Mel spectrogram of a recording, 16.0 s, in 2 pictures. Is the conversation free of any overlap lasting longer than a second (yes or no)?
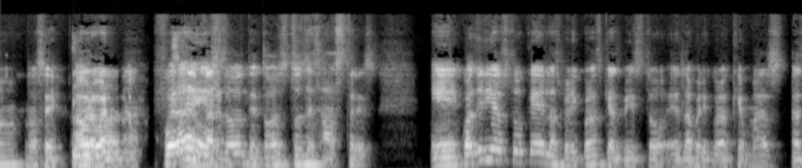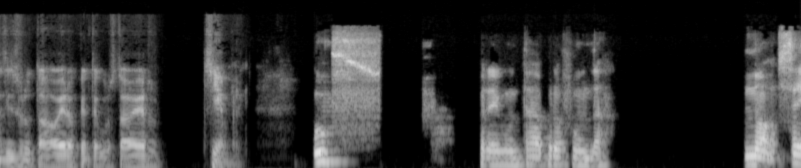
no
